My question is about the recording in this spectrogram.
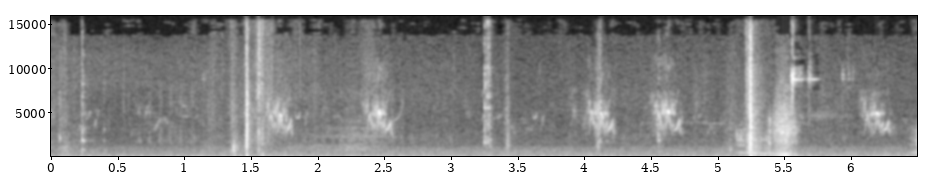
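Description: Faint rural outdoor ambience with a few short bird chirps and scattered sharp clicks, then a brief louder sound falling in pitch near the end.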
